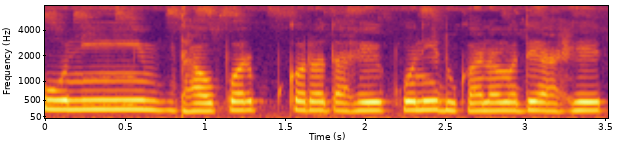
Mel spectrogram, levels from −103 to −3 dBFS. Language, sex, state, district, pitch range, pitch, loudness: Marathi, female, Maharashtra, Washim, 220-240 Hz, 225 Hz, -14 LUFS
